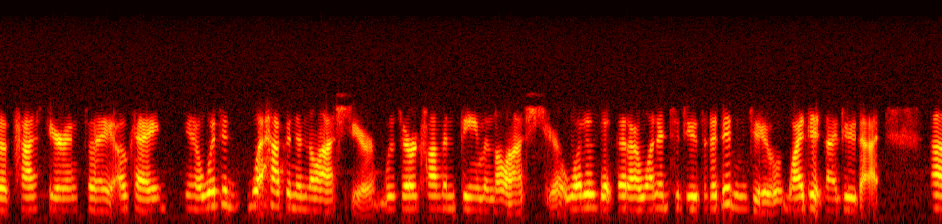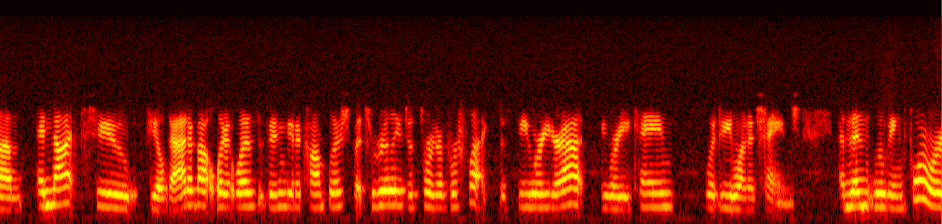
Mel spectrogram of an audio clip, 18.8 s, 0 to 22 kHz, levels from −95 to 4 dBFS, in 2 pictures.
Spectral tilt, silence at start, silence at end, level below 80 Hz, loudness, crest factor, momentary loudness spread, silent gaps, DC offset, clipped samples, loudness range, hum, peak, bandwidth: -5 dB/octave; 0 s; 0 s; -80 dBFS; -26 LUFS; 20 dB; 9 LU; none; under 0.1%; under 0.1%; 3 LU; none; -8 dBFS; 15 kHz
